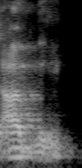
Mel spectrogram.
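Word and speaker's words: Adonai: The pronunciation is what? Is Adni, master.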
